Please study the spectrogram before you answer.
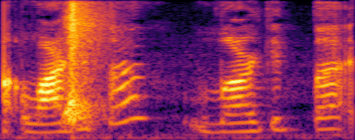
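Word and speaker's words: Lagertha: Largitha is how you pronounce her name.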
